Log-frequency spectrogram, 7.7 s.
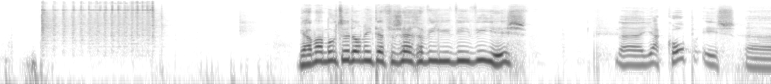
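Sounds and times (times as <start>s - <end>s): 
coin tossed, faint bright metallic ringing: 0.4s - 1.8s
speech: 3.0s - 5.3s, 6.2s - 7.7s.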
